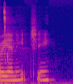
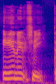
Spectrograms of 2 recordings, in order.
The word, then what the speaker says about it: Iannucci: Armando Iannucci. Well, I don't know how to say his name. – Armando Iannucci. – Yes, Iannucci. That's how you say it.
